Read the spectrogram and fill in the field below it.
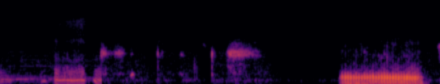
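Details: Sleeping puppy, soft clicks and small snuffles first, then after a short silence one loud, rough, nasal snore with a faintly squeaky overtone lasting almost a second.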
